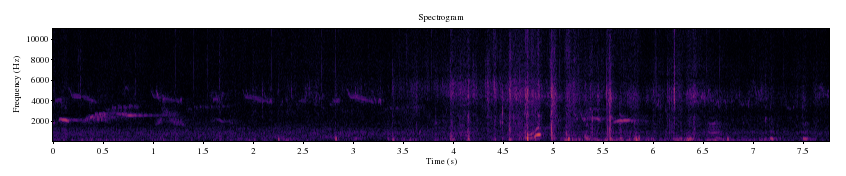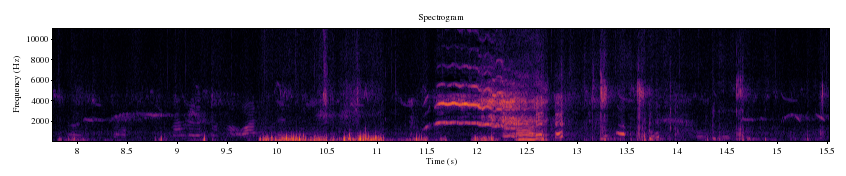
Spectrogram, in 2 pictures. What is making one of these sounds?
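A horse's hooves thud on soft sand as it trots and canters.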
